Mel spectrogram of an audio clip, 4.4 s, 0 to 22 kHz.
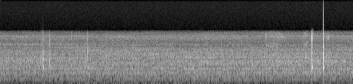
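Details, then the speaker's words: Propex HS2000 gas heater newly installed in VW T4 camper, flame setting: soft steady fan hum, sharp ignition clicks just before four seconds as burner lights; normal start-up and burner ignition. "Heard the click there, and that's the burner now fired up."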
